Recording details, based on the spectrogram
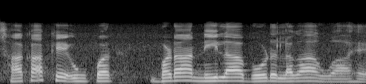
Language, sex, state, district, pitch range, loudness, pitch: Hindi, male, Uttar Pradesh, Muzaffarnagar, 145-160 Hz, -16 LUFS, 150 Hz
